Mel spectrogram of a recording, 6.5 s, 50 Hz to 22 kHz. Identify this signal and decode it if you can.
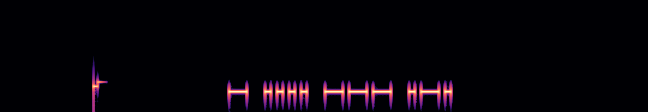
Morse code, heard as a keyed tone, about 20 wpm, 700 Hz. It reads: THOR
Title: Build A Word - 4 Letters At A Time - 10-Letter Words - 20wpm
